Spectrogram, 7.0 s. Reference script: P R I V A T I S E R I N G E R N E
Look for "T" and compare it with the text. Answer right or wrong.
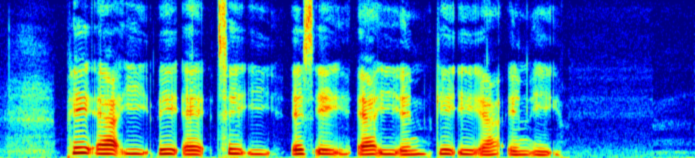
right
